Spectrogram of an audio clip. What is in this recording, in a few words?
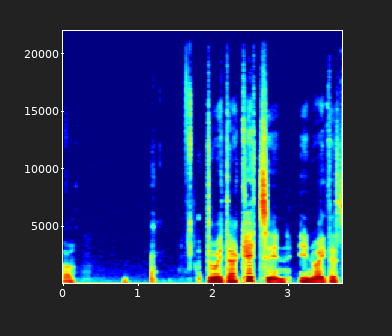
"cetyn", Welsh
